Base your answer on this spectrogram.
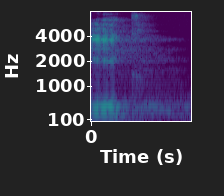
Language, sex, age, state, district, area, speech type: Hindi, male, 18-30, Bihar, Darbhanga, rural, read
